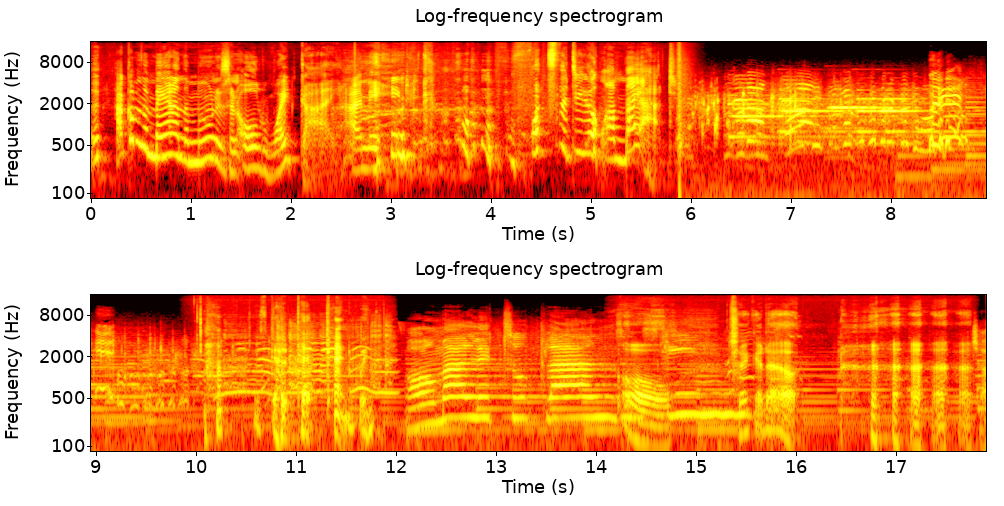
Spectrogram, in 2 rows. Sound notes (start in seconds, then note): 5.8 boy giggles; 5.8 cheerful music; 10.0 laughs; 16.4 chuckles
